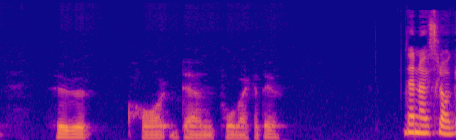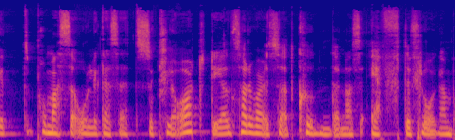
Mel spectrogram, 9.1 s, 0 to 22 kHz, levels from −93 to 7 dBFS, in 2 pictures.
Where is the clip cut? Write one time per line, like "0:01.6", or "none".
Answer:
none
